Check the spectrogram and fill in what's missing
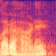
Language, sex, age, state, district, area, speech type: Sindhi, male, 45-60, Delhi, South Delhi, urban, spontaneous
